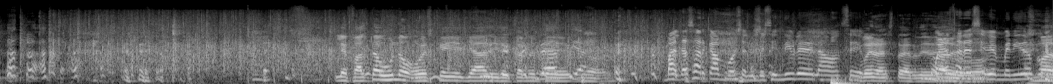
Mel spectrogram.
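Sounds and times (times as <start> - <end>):
audience applause: 0.0 - 8.3
laughter: 0.0 - 10.5
speech: 1.2 - 1.8, 2.5 - 10.5.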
